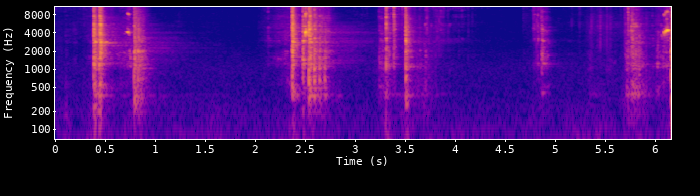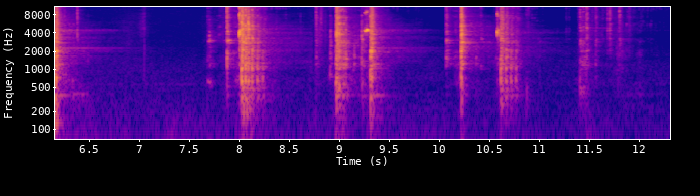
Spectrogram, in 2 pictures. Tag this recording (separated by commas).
Vehicle, Bicycle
